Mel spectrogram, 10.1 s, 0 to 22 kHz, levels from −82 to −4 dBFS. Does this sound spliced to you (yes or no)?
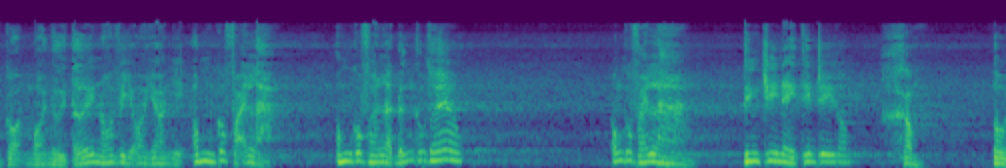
no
